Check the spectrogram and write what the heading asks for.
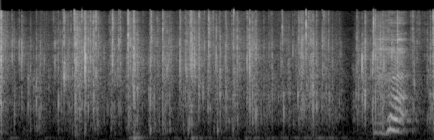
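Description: Plastic snack bag crinkling and crackling as it is pulled and worked open by hand, a dense run of crackles that lets up briefly near the end.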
